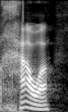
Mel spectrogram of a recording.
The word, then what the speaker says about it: Gouwe: The river is spelled G-O-U-W-E. So you'd look at that and go, it's the Gouwe.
